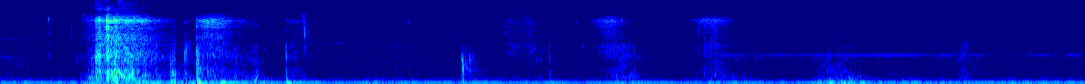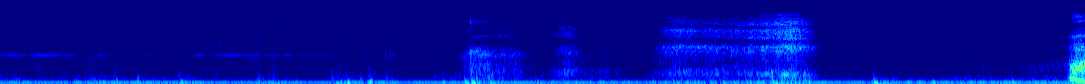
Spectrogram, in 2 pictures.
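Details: Fall allergy sneezing just after waking in the morning, itchy nose; suspected ragweed or mold from dead leaves: several sneezes with breathy intakes, some close together, over a steady low room hum.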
